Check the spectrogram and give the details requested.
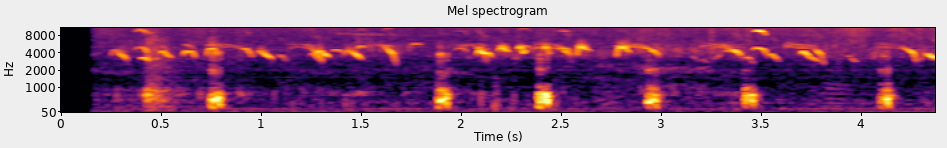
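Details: A domestic mother hen, a bit hysterical after brooding too many eggs, with her many chicks: a dense chorus of high, arching chick peeps over low, short hen clucks spaced about half a second apart.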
